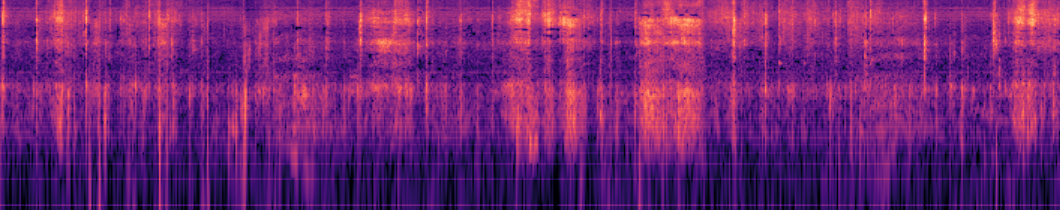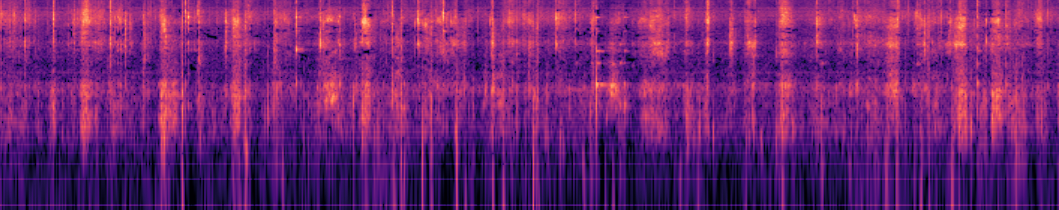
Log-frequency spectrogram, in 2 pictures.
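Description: Close-miked chewing of pork, with quick irregular mouth clicks and short smacking noises.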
